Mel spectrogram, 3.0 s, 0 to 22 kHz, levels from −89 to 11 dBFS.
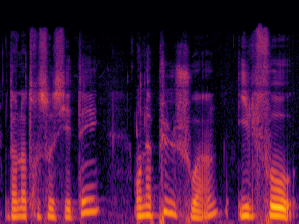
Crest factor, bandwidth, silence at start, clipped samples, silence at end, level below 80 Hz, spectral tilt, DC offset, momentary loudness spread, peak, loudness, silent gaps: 16 dB; 13.5 kHz; 0.05 s; under 0.1%; 0.1 s; -42 dBFS; -7.5 dB/octave; under 0.1%; 11 LU; 0 dBFS; -19 LUFS; none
